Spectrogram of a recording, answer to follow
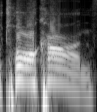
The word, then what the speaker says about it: Tokon: So, I bought Marvel Tocon Fighting Souls. I got to say it like that cuz that's how they say it.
